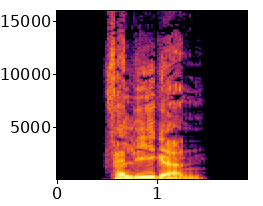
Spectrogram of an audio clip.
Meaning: dative plural of Verleger
- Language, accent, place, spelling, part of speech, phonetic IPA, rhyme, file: German, Germany, Berlin, Verlegern, noun, [fɛɐ̯ˈleːɡɐn], -eːɡɐn, De-Verlegern.ogg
